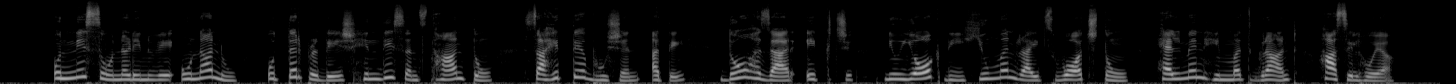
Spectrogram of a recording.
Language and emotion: Punjabi, neutral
